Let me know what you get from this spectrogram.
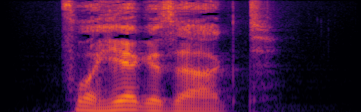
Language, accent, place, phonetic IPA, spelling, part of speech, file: German, Germany, Berlin, [foːɐ̯ˈheːɐ̯ɡəˌzaːkt], vorhergesagt, adjective / verb, De-vorhergesagt.ogg
- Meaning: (verb) past participle of vorhersagen; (adjective) predicted, forecast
